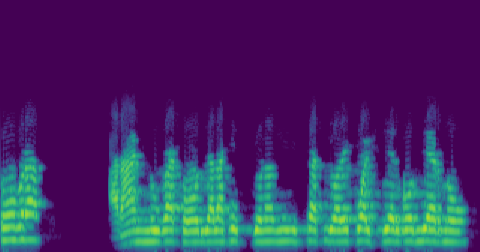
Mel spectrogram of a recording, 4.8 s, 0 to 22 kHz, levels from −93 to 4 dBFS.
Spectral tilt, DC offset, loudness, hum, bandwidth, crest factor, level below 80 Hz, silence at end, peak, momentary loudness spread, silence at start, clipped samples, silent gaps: -10 dB/octave; under 0.1%; -16 LUFS; none; 2.6 kHz; 12 dB; -68 dBFS; 0.15 s; -4 dBFS; 5 LU; 0 s; under 0.1%; 0.60-1.07 s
